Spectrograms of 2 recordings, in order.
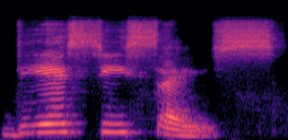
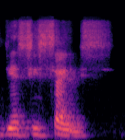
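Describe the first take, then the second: First: It is said slowly. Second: It is said fast.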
